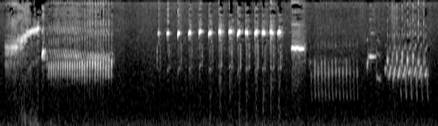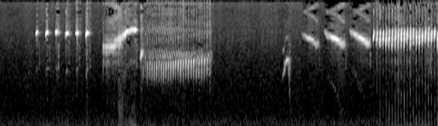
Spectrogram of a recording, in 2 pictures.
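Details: Canary song serving as a lure for other canaries: rising sweeps, buzzy low rolls, a series of clipped high whistled notes, repeated phrases, ending with a dense high trill.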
